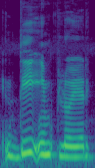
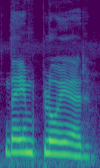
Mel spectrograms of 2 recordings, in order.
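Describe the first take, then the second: First: The word 'the' is said with a long 'ee'. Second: The word 'the' is said with a short 'uh'. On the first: The speaker calls it right. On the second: The speaker calls it wrong.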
